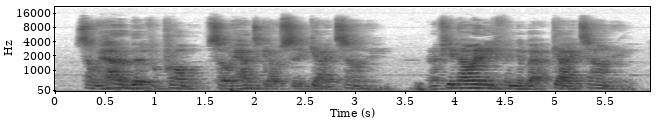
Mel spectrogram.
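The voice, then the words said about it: Cockney gangster film narrator voice. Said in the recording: “Those like London Cockney films ... I'm just picturing like a narration by Jason Statham ... I'm going to try and do impersonations here”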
